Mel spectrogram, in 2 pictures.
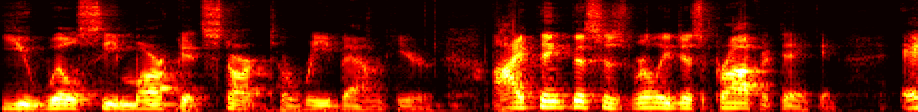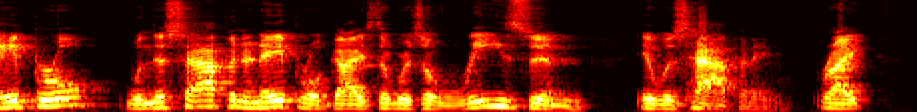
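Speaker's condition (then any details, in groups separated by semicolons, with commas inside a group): No condition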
